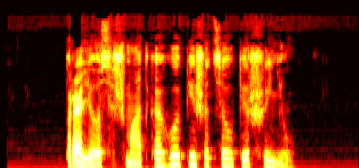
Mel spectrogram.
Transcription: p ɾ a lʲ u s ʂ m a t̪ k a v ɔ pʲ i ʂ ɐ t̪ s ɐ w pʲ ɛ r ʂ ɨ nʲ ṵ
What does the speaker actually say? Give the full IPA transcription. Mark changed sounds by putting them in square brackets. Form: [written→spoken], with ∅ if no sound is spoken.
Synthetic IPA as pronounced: p ɾ a lʲ [u→ɔ] s ʂ m a t̪ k a [v→ɣ] ɔ pʲ i ʂ ɐ t̪ [s→sː] ɐ w pʲ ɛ r ʂ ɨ nʲ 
